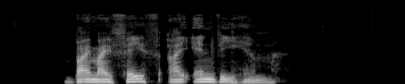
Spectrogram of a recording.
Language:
English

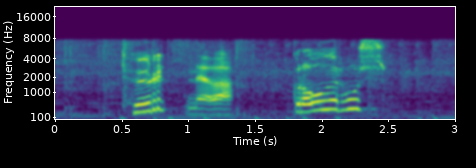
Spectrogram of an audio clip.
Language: Icelandic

